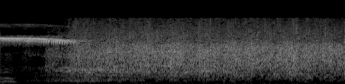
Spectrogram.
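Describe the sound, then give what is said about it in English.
A referee-style whistle gives one shrill, steady blast lasting under a second, sounding while a contestant was speaking and gaining him the extra point, then an audience breaks into sustained applause that carries on to the end. “So … was speaking as a whistle when gained the extra point.”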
